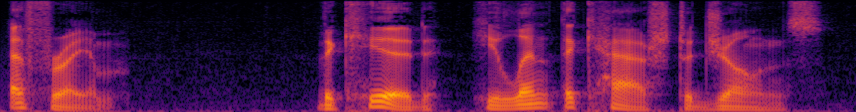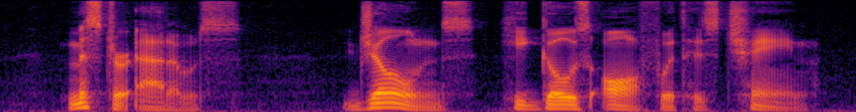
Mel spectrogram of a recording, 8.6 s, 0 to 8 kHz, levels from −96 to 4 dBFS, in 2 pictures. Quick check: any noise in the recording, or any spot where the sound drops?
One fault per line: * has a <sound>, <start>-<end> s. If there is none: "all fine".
all fine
